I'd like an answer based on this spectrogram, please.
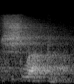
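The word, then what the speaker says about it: SLEP: i think means that the acronym is pronounced schlep i don't think something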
